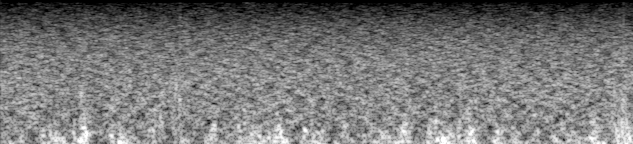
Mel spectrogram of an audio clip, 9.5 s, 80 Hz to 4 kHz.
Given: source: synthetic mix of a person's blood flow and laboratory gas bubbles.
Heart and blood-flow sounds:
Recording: Doppler ultrasound of blood flow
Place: precordium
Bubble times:
2.28-2.48 s: bubbles
2.51-2.75 s: bubbles
9.13-9.42 s: bubbles
From the record:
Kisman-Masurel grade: 212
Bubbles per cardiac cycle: several, 3 to 8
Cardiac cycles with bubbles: 1 to 10%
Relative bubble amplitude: moderate (0.250 to 0.450)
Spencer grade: 1 (occasional bubble signal discernible with the cardiac motion signal, with majority of cardiac periods free of bubbles)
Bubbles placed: anywhere in the cardiac cycle

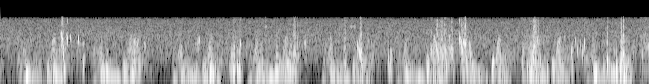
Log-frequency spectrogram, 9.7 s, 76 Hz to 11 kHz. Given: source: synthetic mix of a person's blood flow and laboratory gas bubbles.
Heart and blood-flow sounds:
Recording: Doppler ultrasound of blood flow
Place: precordium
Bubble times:
0.87-1.09 s: bubbles
1.13-1.28 s: bubbles
1.56-1.66 s: bubbles
1.95-2.12 s: bubbles
2.15-2.19 s: bubbles
2.91-3.03 s: bubbles
3.42-3.65 s: bubbles
3.87-4.00 s: bubbles
4.09-4.49 s: bubbles
4.55-4.60 s: bubbles
5.13-5.62 s: bubbles
5.79-5.90 s: bubbles
6.44-6.83 s: bubbles
6.86-7.08 s: bubbles
7.81-8.25 s: bubbles
8.42-8.82 s: bubbles
9.02-9.45 s: bubbles
9.59-9.74 s: bubbles
From the record:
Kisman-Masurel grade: 242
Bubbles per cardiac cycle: several, 3 to 8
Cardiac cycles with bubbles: 100%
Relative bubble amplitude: moderate (0.250 to 0.450)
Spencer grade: 3 (all of the cardiac periods contain showers or single bubble signals, but not dominating or overriding the cardiac motion signals)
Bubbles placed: only in the low amplitude regions of the cardiac cycle

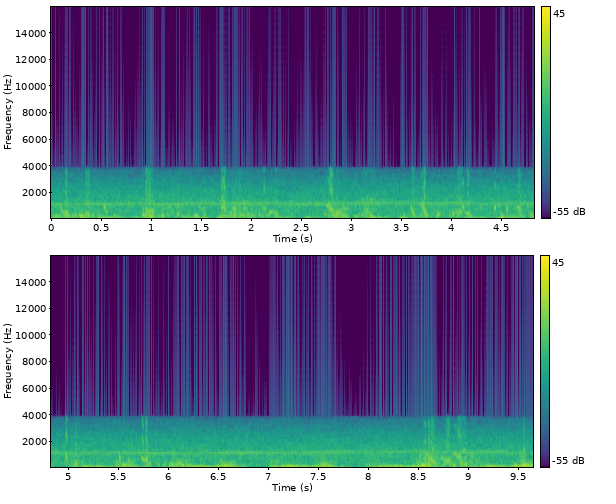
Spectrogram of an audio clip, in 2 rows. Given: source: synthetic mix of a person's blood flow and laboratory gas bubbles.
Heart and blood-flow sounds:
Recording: Doppler ultrasound of blood flow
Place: precordium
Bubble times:
0.00-0.04 s: bubbles
0.06-0.67 s: bubbles
0.88-1.58 s: bubbles
1.67-2.29 s: bubbles
2.71-3.35 s: bubbles
3.52-4.25 s: bubbles
4.41-4.60 s: bubbles
4.64-4.92 s: bubbles
4.96-5.12 s: bubbles
5.46-6.26 s: bubbles
8.46-9.08 s: bubbles
9.46-9.66 s: bubbles
From the record:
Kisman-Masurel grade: 332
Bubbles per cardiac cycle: rolling drumbeat, 9 or more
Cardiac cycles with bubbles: 50 to 99%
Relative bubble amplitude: moderate (0.250 to 0.450)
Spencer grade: 3 (all of the cardiac periods contain showers or single bubble signals, but not dominating or overriding the cardiac motion signals)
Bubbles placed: anywhere in the cardiac cycle

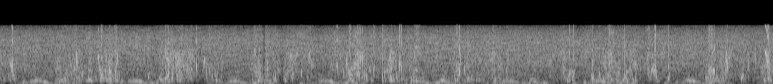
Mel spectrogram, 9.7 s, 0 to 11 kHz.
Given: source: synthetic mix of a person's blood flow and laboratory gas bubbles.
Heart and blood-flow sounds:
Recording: Doppler ultrasound of blood flow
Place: precordium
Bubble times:
0.00-0.23 s: bubbles
0.68-1.58 s: bubbles
1.83-1.91 s: bubbles
1.96-2.79 s: bubbles
3.12-3.94 s: bubbles
4.19-4.71 s: bubbles
4.75-5.34 s: bubbles
5.65-6.42 s: bubbles
7.01-7.22 s: bubbles
7.37-8.04 s: bubbles
8.08-8.27 s: bubbles
8.32-8.42 s: bubbles
8.80-9.17 s: bubbles
9.24-9.68 s: bubbles
From the record:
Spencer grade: 4 (maximum detectable bubble signal sounding continuously throughout systole and diastole of every cardiac period, and overriding the amplitude of the normal cardiac signals)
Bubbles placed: only in the low amplitude regions of the cardiac cycle

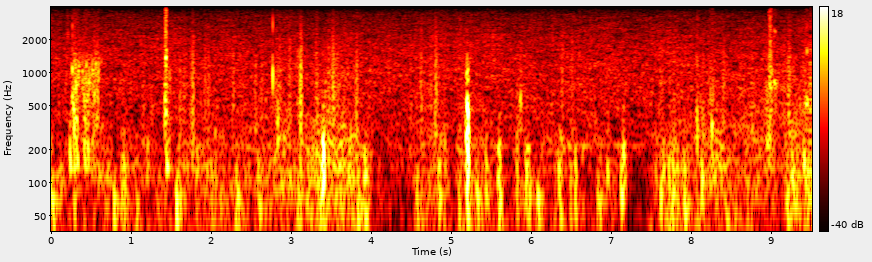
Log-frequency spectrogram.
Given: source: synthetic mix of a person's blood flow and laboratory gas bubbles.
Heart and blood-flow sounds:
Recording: Doppler ultrasound of blood flow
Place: subclavian vein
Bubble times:
0.23-0.66 s: bubbles
1.42-1.54 s: bubbles
2.77-2.99 s: bubbles
8.08-8.13 s: bubbles
8.25-8.34 s: bubbles
8.96-9.10 s: bubbles
9.36-9.53 s: bubbles
From the record:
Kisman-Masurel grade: 121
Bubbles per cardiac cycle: 1 to 2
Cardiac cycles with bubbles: 10 to 50%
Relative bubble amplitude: barely perceptible (0.100 to 0.250)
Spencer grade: 2 (many but less than half of the cardiac periods contain bubble signals, singularly or in groups)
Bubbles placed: anywhere in the cardiac cycle

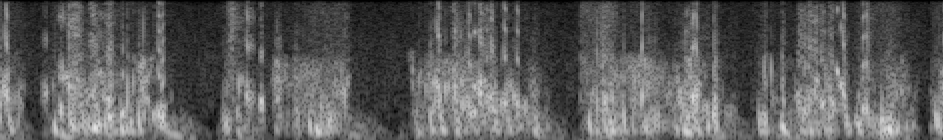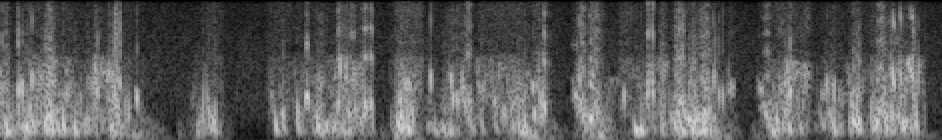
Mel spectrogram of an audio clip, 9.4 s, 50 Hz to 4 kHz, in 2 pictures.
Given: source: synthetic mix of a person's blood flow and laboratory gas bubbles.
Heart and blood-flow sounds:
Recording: Doppler ultrasound of blood flow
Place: precordium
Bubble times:
0.00-0.14 s: bubbles
0.20-0.88 s: bubbles
1.10-1.78 s: bubbles
2.04-2.77 s: bubbles
2.90-3.70 s: bubbles
3.76-4.60 s: bubbles
4.64-5.43 s: bubbles
5.68-5.83 s: bubbles
6.05-6.61 s: bubbles
6.65-7.48 s: bubbles
7.56-8.40 s: bubbles
8.49-9.34 s: bubbles
From the record:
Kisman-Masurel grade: 444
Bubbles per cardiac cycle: continuous sound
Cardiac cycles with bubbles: 100%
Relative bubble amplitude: maximal (0.775 to 0.999)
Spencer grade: 4 (maximum detectable bubble signal sounding continuously throughout systole and diastole of every cardiac period, and overriding the amplitude of the normal cardiac signals)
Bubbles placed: anywhere in the cardiac cycle

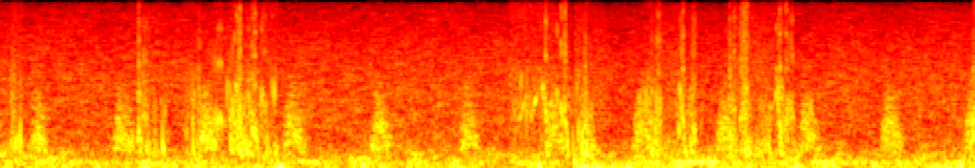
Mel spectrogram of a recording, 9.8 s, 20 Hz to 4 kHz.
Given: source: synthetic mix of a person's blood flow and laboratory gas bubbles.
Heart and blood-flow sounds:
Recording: Doppler ultrasound of blood flow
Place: subclavian vein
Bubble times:
0.00-0.03 s: bubbles
0.09-0.25 s: bubbles
1.27-1.71 s: bubbles
1.83-2.03 s: bubbles
2.12-2.82 s: bubbles
5.10-5.97 s: bubbles
6.42-7.04 s: bubbles
7.27-8.00 s: bubbles
8.09-8.14 s: bubbles
9.66-9.76 s: bubbles
From the record:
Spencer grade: 3 (all of the cardiac periods contain showers or single bubble signals, but not dominating or overriding the cardiac motion signals)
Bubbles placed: anywhere in the cardiac cycle

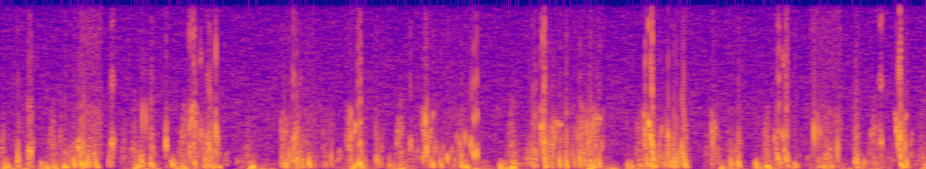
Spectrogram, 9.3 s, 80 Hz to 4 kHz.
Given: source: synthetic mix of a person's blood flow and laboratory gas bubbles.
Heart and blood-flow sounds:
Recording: Doppler ultrasound of blood flow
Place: precordium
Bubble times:
0.13-0.34 s: bubbles
0.59-1.02 s: bubbles
1.07-1.17 s: bubbles
1.36-1.57 s: bubbles
1.62-1.70 s: bubbles
1.87-2.21 s: bubbles
2.79-3.33 s: bubbles
3.44-3.66 s: bubbles
3.73-3.84 s: bubbles
4.08-4.12 s: bubbles
4.18-4.79 s: bubbles
5.25-6.03 s: bubbles
6.40-6.90 s: bubbles
7.09-7.18 s: bubbles
7.26-7.43 s: bubbles
7.73-8.00 s: bubbles
8.10-8.41 s: bubbles
8.52-8.61 s: bubbles
8.77-8.83 s: bubbles
8.92-9.11 s: bubbles
From the record:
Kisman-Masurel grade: 243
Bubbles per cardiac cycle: several, 3 to 8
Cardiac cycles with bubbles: 100%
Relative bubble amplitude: loud (0.450 to 0.775)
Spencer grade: 3 (all of the cardiac periods contain showers or single bubble signals, but not dominating or overriding the cardiac motion signals)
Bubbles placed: only in the low amplitude regions of the cardiac cycle

